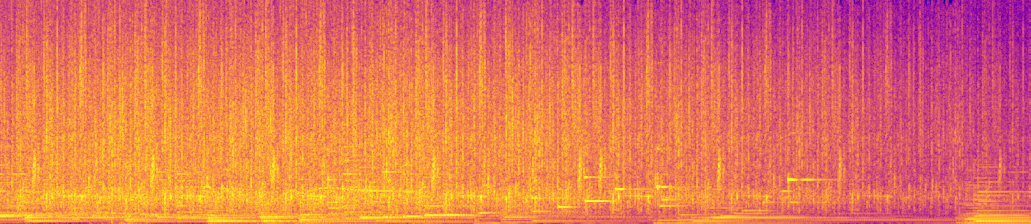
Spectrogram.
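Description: Audience applause welcoming a musical theatre performer onto a stage: sustained clapping over a band playing steady chords, easing near the end as the music carries on.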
